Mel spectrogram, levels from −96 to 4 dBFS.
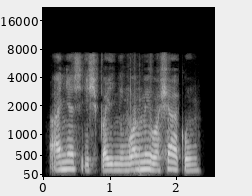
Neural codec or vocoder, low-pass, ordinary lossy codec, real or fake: codec, 16 kHz, 8 kbps, FreqCodec, smaller model; 7.2 kHz; AAC, 32 kbps; fake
